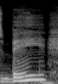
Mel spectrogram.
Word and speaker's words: BAE: Sachez donc pour commencer que B-A-E se prononce Bay et qu'il s'agit de l'acronyme des mots anglais Before Anyone Else qu'on peut traduire par avant quiconque ou plus que n'importe qui.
